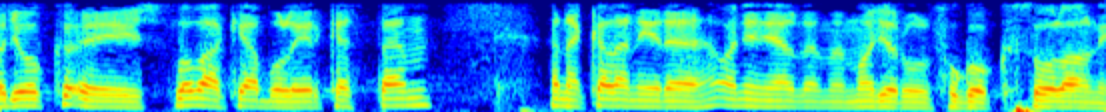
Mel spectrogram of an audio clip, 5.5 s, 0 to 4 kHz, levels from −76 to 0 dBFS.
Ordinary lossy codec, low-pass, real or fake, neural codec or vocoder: none; 3.6 kHz; real; none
